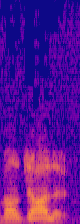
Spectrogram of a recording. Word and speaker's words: Valjalo: Yeah, so normally most people don't pronounce the J, and they would in competitions, especially in American competitions, always pronounce my surname Valjalo.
